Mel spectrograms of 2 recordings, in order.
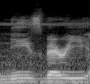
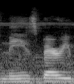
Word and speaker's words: naseberry: it to you yeah that's what we call nisbear but it's some persons I think call it kneesberry I think based on the spelling it would probably be pronounced naseberry but we call it kneesberry that's just how we hug you love it wow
